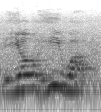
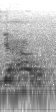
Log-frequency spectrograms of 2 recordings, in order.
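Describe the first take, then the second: First: It is said in three syllables, starting with 'yo'. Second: It is said in two syllables, starting with 'yah'. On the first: The speaker calls it wrong. "that's not the way you pronounce the name of the Most High" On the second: The speaker calls it right. "it's Yahweh"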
